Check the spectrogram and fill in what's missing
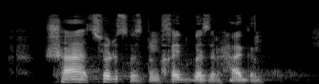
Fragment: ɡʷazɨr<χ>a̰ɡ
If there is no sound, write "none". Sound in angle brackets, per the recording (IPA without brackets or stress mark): ħ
